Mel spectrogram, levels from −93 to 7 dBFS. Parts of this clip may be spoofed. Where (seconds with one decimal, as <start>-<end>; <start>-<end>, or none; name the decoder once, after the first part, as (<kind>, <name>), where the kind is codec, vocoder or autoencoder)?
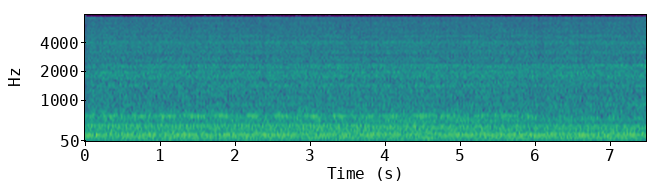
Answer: none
